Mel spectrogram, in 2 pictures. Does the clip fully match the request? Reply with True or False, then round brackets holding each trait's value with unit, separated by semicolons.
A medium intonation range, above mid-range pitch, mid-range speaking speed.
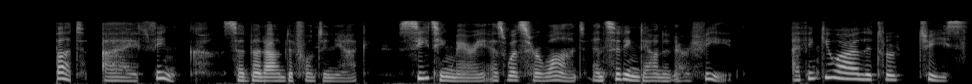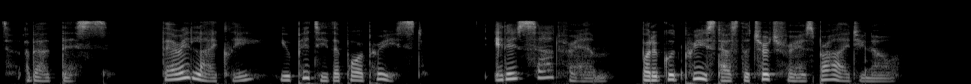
False (6.8 semitones; 195 Hz; 160 wpm)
